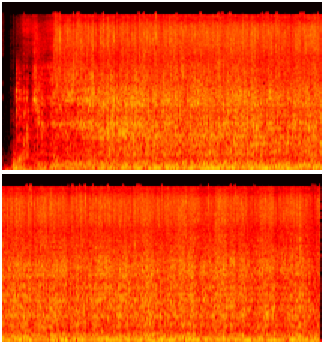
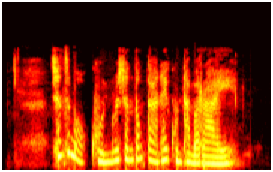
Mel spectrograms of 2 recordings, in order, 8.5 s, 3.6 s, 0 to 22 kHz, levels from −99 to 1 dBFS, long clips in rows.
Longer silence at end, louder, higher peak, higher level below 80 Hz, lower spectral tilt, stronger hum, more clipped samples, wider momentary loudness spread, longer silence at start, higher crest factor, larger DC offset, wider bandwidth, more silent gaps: second, 0 s vs 0.45 s; second, -28 LUFS vs -15 LUFS; second, -10 dBFS vs 0 dBFS; first, -42 dBFS vs -50 dBFS; second, -1.5 dB/octave vs -7 dB/octave; neither; neither; about the same, 3 LU vs 4 LU; second, 0.05 s vs 0.4 s; first, 22 dB vs 16 dB; neither; first, 17 kHz vs 7 kHz; neither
